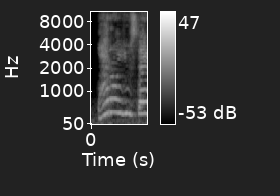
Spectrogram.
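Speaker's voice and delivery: high, light therapist voice; imitated therapist. Therapist suggesting she stay, high imitated voice. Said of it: "I heard my therapist be like".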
